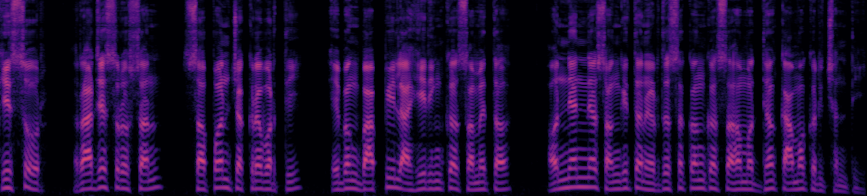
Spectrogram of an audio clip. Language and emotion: Odia, neutral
